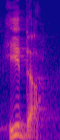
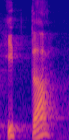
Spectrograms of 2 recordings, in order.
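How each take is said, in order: First: The middle consonant is a soft D. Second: The middle consonant is a hard T. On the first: "a hard T is often replaced with a D" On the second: "a hard T"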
